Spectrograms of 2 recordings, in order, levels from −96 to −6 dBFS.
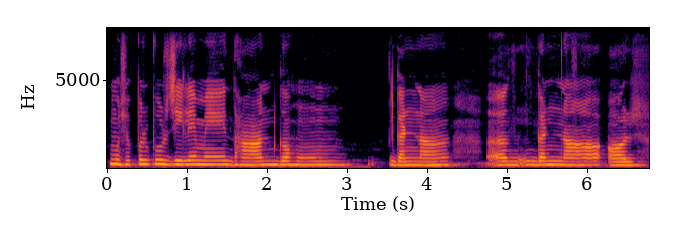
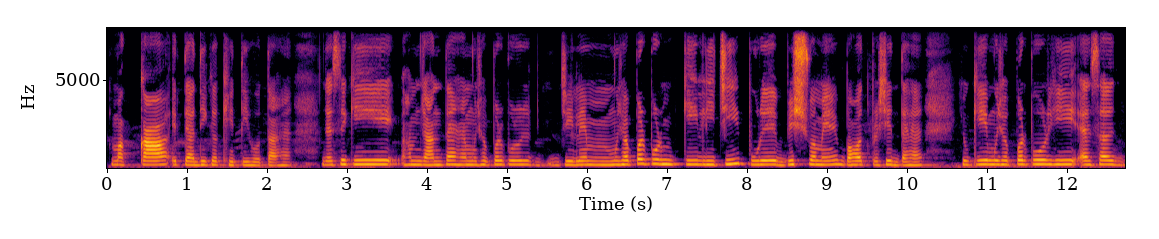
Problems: background sounds at intervals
